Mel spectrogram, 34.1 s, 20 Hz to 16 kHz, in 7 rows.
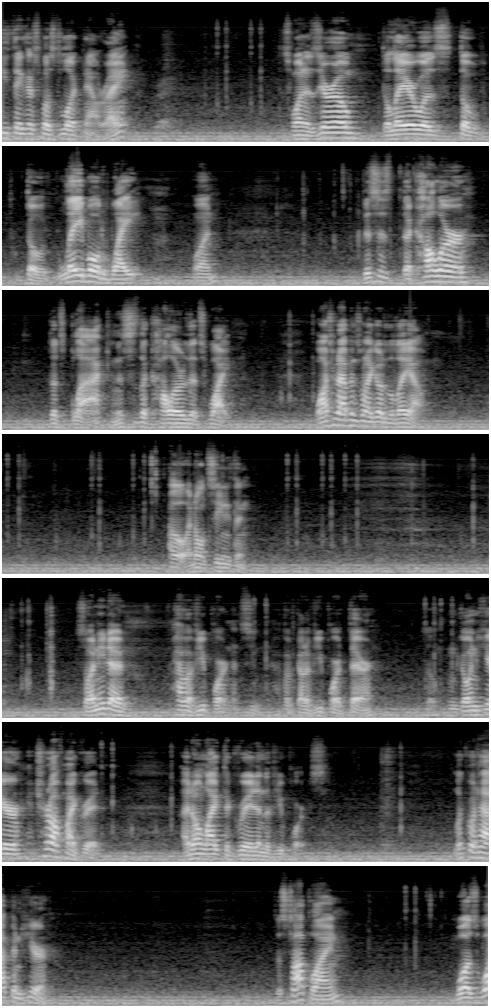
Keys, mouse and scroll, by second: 2.1 click, 2.4 click, 8.3 Escape, 8.6 click, 8.8 click, 11.5 Escape, 12.7 middle click, 14.6 click, 15.5 click, 15.9 click, 16.6 click, 16.8 click, 17.4 click, 17.8 click, 18.0 click, 19.3 middle click, 21.9 click, 23.7 click, 23.8 click, 25.3 click, 26.0-27.0 middle drag, 28.4 middle click, 33.2 click.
